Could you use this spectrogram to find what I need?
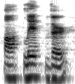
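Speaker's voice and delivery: "Oliver" slowly in three pieces, O, li, ver; split into syllables. Shown as a demonstration. Teacher breaks down the family name, slow "Oliver" syllable by syllable. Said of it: "the second two syllables".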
